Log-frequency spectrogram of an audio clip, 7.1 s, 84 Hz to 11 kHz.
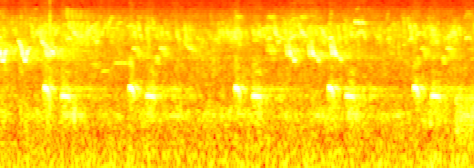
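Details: At daybreak in rural Korea, a common cuckoo repeats its falling two-note call five times, roughly every 1.3 seconds, with other small birds twittering and trilling at higher pitch throughout.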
